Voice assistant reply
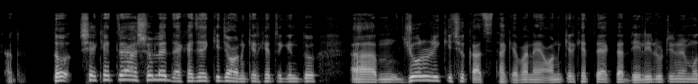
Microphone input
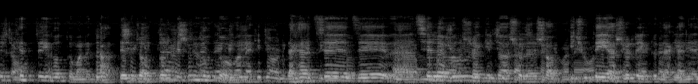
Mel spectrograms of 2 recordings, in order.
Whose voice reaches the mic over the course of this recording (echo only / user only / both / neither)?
both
